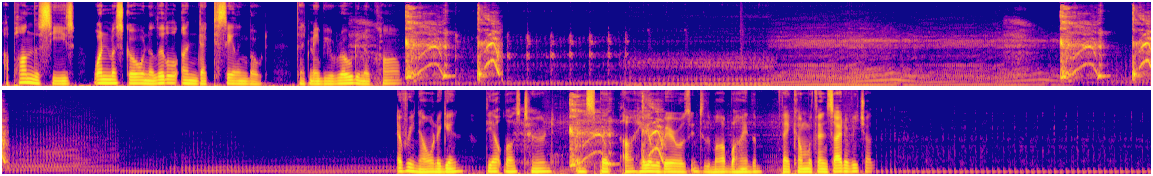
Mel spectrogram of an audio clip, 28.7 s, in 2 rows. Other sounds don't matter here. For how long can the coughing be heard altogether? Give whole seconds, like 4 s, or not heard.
6 s.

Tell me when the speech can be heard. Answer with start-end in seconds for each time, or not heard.
0.0-5.0, 19.3-25.2.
